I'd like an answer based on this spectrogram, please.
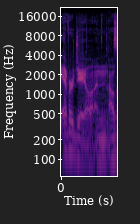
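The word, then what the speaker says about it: Evergaol: see this is pronounced ever jail I was like ever goal ever Gale I didn't I didn't know but apparently ever jail and I was like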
